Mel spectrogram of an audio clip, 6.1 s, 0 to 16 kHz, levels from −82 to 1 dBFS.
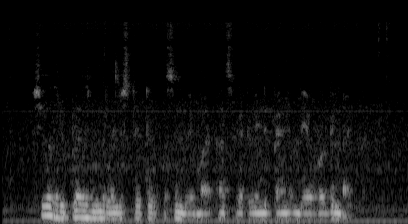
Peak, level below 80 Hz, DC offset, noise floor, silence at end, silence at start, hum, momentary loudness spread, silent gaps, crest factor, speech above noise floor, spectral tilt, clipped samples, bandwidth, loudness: -16 dBFS; -52 dBFS; under 0.1%; -59 dBFS; 0.2 s; 0.5 s; none; 12 LU; none; 16 dB; 28 dB; -9 dB/octave; under 0.1%; 11 kHz; -32 LUFS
